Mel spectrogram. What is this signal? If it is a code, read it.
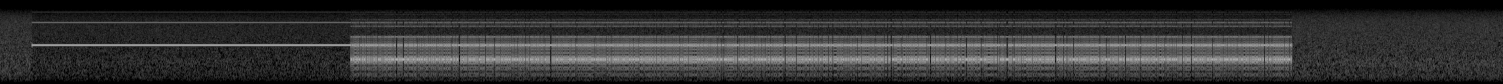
Cassette data (Kansas City type), 300 baud, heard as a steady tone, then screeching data.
